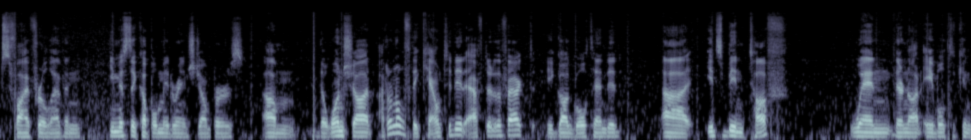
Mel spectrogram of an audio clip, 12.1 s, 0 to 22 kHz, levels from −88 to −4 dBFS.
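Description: Overdone noise removal runs through the whole clip: a noise reducer set too strong pushes single frequency bands down or off near its noise estimate, taking quiet speech detail too. The background breaks into twinkling, warbling specks, seen on a spectrogram as scattered isolated dots and patchy gaps.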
